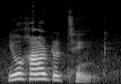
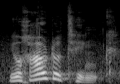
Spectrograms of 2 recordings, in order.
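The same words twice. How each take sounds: The two takes are said the same way.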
